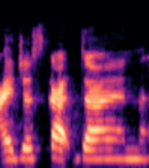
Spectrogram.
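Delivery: ordinary talk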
